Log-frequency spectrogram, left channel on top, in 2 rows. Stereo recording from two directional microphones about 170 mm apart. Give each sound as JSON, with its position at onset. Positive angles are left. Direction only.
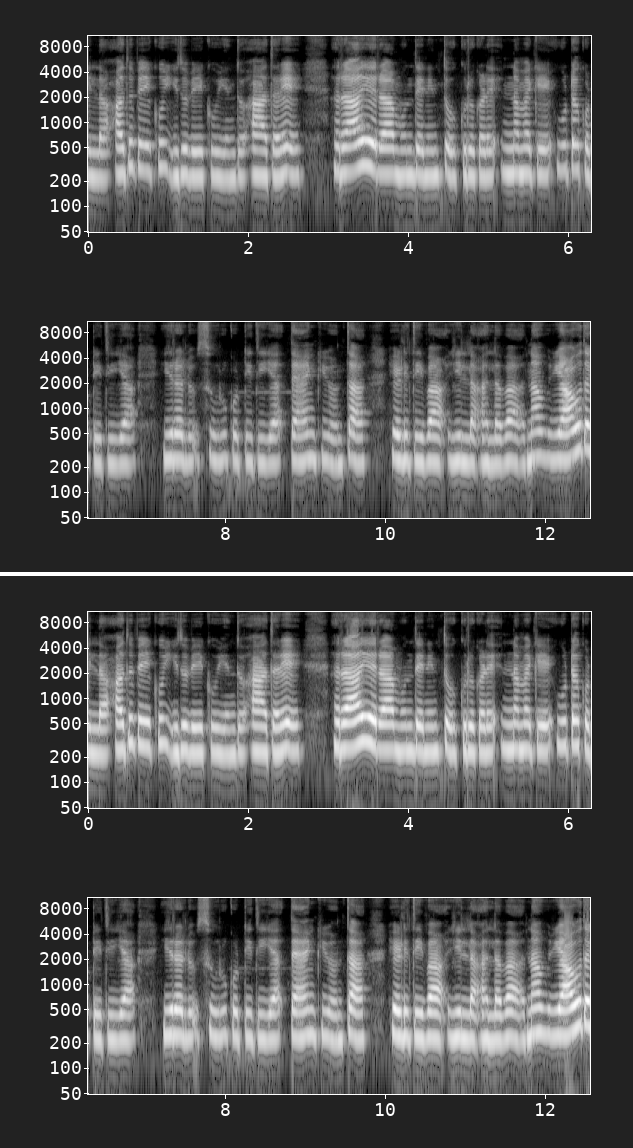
{"t": 0.0, "sound": "speech", "side_deg": -25}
